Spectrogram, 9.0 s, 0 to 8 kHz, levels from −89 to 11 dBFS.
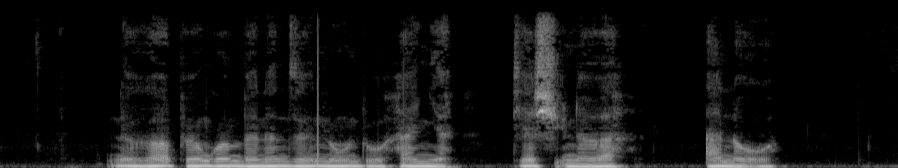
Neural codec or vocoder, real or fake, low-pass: none; real; 7.2 kHz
